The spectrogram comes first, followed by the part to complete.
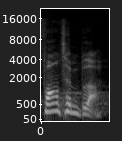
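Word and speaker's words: Fontainebleau: So after Paris, Paul took me just outside the city to a forest park for called Fontenbl. This is how he taught me to pronounce to try out our mountain filter.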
